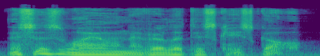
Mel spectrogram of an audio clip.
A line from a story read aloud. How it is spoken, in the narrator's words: he said, his voice barely louder than a whisper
